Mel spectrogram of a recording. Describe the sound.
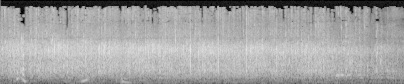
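An audience applauds steadily for several seconds, a dense, even wash of clapping at constant loudness that tapers slightly at the end, with a few faint voices mixed in.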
